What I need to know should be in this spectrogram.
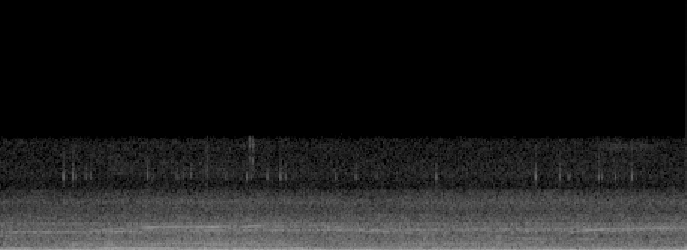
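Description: A car's engine hums steadily.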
